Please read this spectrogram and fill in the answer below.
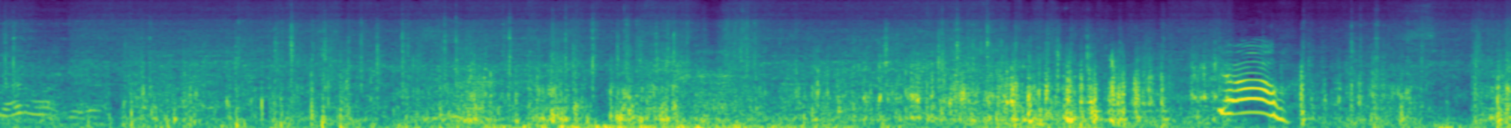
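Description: Mountain bike descending a dirt trail: tyres rolling over the dirt and the bike rattling, heard as a noisy rumble with small clicks that grows louder about three seconds in. A short vocal exclamation rises and falls in pitch a little past eight seconds.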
